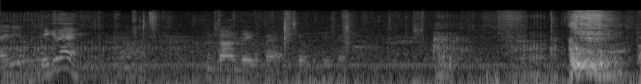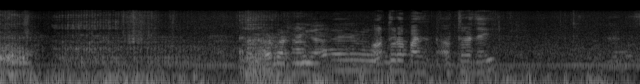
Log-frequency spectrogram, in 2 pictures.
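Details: Tiger roaring in provoked aggression while people bother and disturb it at close range; one loud, deep, broad roar bursts out near the middle, with men talking in Hindi throughout and other low growly rumbles.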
